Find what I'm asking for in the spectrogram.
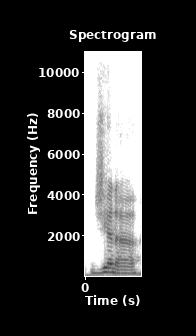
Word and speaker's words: Jina: Obviously my name is pronounced Jenna, but it is spelled J-I-N-A.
